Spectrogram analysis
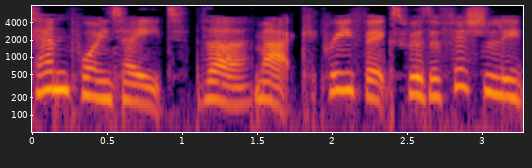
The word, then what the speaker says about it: OS X: and mac OS 9 the letter X in OS X's name refers to the number 10 a Roman numeral it is therefore correctly pronounced 10 TN in this context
